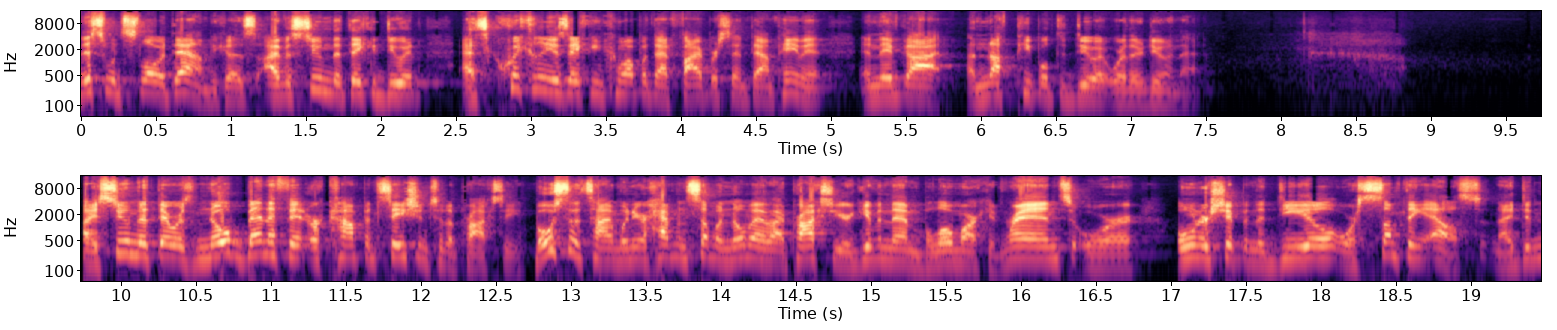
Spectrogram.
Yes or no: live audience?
yes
